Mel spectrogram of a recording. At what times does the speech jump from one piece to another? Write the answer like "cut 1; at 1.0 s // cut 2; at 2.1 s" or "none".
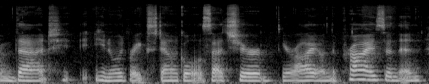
cut 1; at 1.3 s // cut 2; at 1.8 s // cut 3; at 2.8 s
